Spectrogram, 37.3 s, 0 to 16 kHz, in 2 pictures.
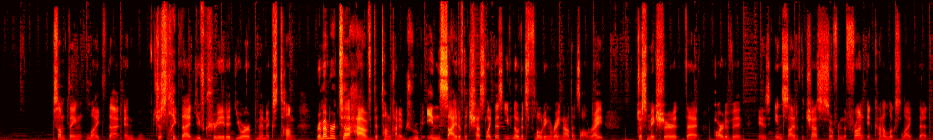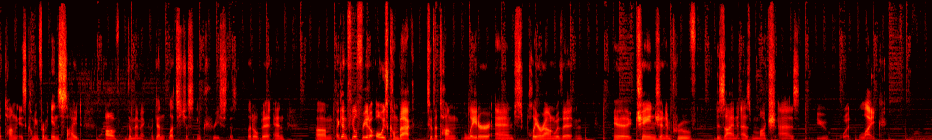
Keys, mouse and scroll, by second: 0.0-0.5 scroll down 3, 0.3 middle drag, 0.6 ctrl+s, 0.8 middle click, 1.2 scroll down 1, 1.4 middle click, 1.7-2.4 scroll up 4, 1.9 middle click, 2.4 middle click, 2.9 shift+middle click, 3.1 shift+middle click, 3.4 click, 3.8 middle click, 4.2 shift+middle click, 4.6 scroll up 1, 4.9 ctrl+s, 5.0 middle click, 5.5 shift+middle click, 5.7 scroll down 2, 5.8-6.3 scroll up 3, 6.4 shift+middle click, 6.7 middle click, 7.2 shift+middle click, 8.0 ctrl+s, 8.9 scroll down 2, 9.2-9.7 scroll up 2, 9.7 scroll down 1, 9.9 g, 10.8 middle click, 11.3 Tab, 11.8 middle click, 12.4 Tab, 12.7 middle click, 13.0 Tab, 13.3 middle click, 13.9 click, 14.2 ctrl+s, 14.8 KP_0, 15.7 middle drag, 16.1 scroll down 1, 16.1 scroll up 1, 16.2 scroll down 2, 16.6-17.2 middle drag, 17.4 shift+middle drag, 17.7-18.3 middle drag, 21.3 click, 21.7 s, 22.6 g, 23.6 Tab, 24.0 middle click, 24.6 alt+click, 25.7 o, 26.0 g, 28.9 alt+click, 29.3 alt+click, 29.9 g, 32.1 alt+click, 32.4 g, 34.2 alt+click, 34.7 alt+click, 35.0 alt+click, 35.6 alt+click, 36.1 g.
